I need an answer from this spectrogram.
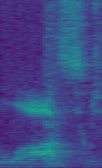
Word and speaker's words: Lawste: I have a newer duo project called Lost, which is spelled Lawste, and it's a project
